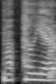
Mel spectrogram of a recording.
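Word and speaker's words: Mont Pelerin: Well, it also sounds, the Montpelier, am I pronouncing that correctly? Montpelier Right.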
